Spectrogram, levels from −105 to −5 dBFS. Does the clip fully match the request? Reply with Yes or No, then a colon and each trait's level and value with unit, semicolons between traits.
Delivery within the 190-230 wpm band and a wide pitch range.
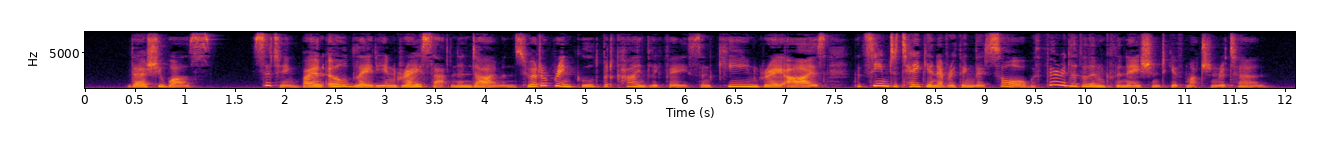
Yes: fast, 205 wpm; wide, 6.7 semitones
